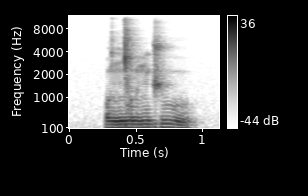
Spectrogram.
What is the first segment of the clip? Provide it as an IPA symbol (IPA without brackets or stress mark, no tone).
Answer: o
